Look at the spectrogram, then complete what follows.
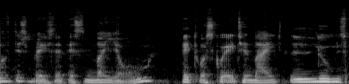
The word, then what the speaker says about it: Bayong: would like to acknowledge that the reason why bayong was created was because um lom's passion was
